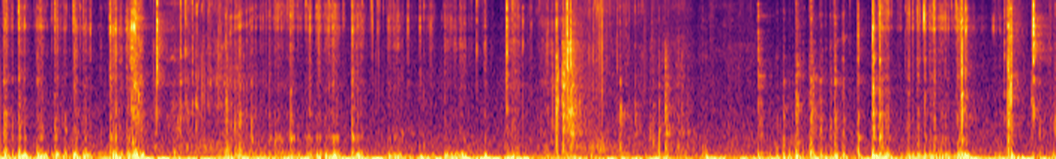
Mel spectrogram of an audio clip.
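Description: A metal blade scrapes across the flat face of a solid green Dalan olive oil bar soap held in the hands. It makes a steady run of dry, crackly scraping strokes with bright, high rasping edges over a soft low rumble.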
